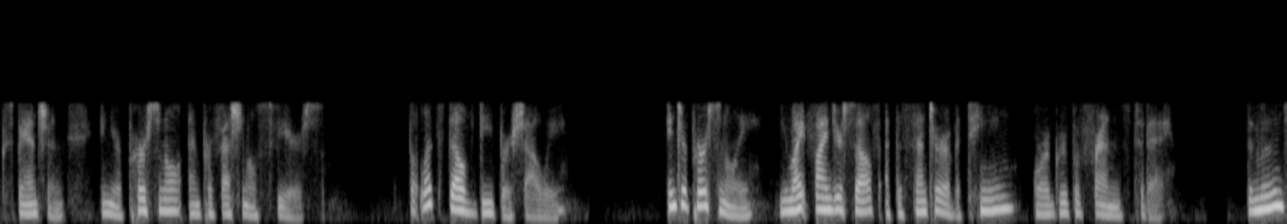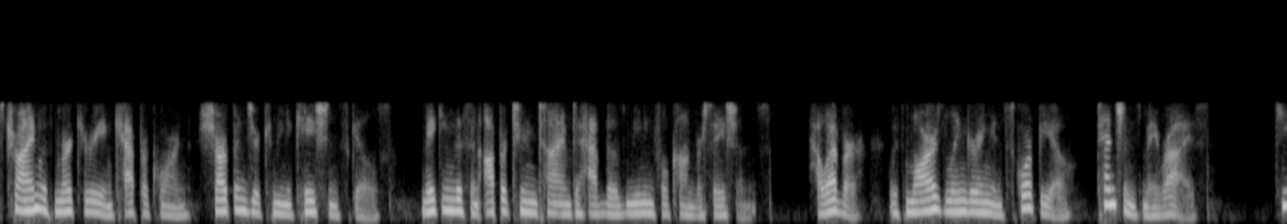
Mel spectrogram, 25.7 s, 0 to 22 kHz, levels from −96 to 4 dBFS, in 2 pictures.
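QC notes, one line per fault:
Throughout, G.729 codec: the speech is rebuilt from a vocal tract filter, a pitch predictor and a few pulses per short frame, a coarse scheme whose roughness points to a rate of about 8 kbit/s. The sound is plainly rough and synthetic, with nothing above 3.8 kHz.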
